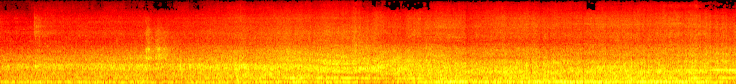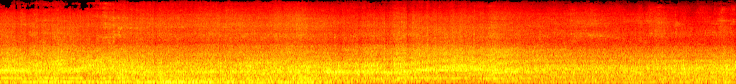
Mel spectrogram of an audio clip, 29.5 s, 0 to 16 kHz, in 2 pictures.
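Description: Class 444 Desiro electric multiple units running through the station, a steady rolling rumble with wheels clattering over pointwork. A hum from the traction equipment comes and goes, and brief high squeals come from the wheels or brakes around the middle and again about three quarters of the way in.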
